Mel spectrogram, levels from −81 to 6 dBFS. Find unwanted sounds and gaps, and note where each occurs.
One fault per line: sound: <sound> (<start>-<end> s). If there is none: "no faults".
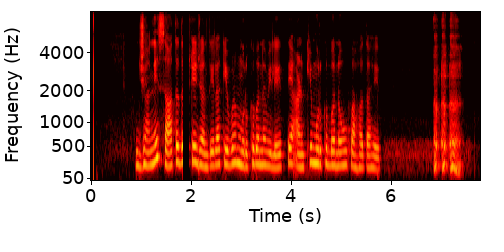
sound: dropout (1.8-2.0 s)
sound: throat clearing (6.8-7.5 s)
